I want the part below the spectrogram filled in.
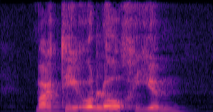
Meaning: martyrology (list of martyrs; hagiography about a martyr)
- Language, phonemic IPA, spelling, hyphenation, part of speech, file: Dutch, /ˌmɑr.tiː.roːˈloː.ɣi.ʏm/, martyrologium, mar‧ty‧ro‧lo‧gi‧um, noun, Nl-martyrologium.ogg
